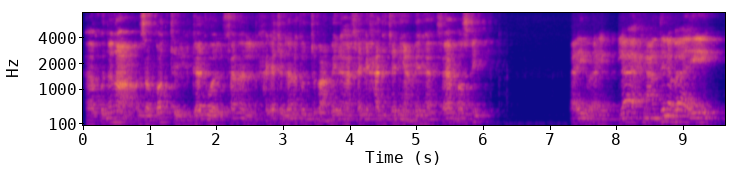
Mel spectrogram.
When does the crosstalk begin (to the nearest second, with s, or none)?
none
